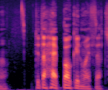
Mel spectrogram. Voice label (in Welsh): "hebog", Welsh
